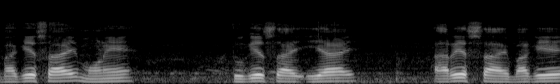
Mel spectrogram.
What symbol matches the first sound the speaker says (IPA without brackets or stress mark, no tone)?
b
